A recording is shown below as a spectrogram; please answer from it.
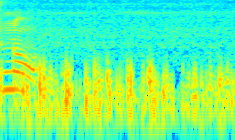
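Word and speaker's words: gnaw: To know, to know. G is silent.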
